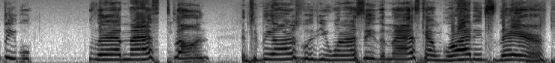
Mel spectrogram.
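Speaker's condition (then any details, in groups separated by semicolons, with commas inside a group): Cerebral palsy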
